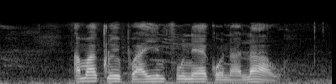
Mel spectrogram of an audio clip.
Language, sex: Xhosa, male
